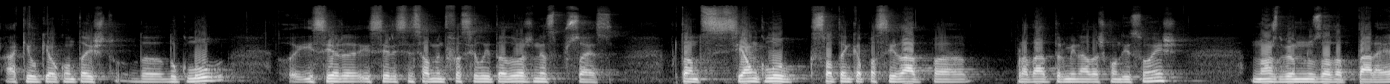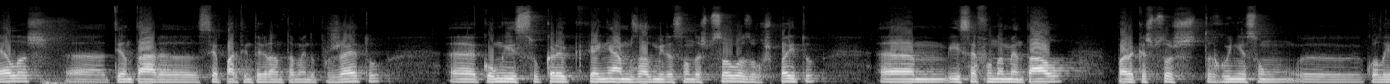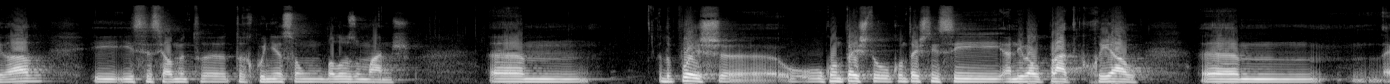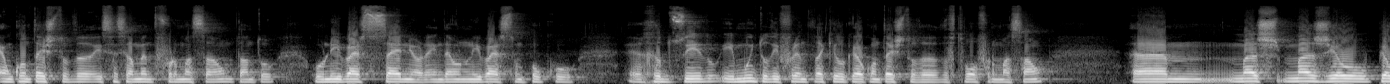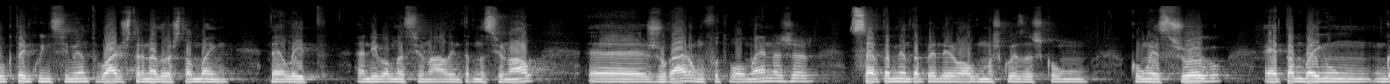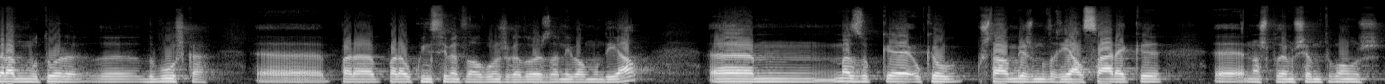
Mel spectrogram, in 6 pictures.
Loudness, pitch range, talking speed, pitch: -12 LUFS, 120-130 Hz, 130 wpm, 125 Hz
